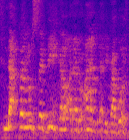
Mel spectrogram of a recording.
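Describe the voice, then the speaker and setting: A man with a Minangkabau accent giving a lively religious talk at a school event, quizzing the audience and often shouting and laughing. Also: very high voice, fast talker. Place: large indoor hall with an audience. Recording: echoey hall, far from the mic, with a crowd and noise.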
